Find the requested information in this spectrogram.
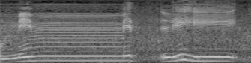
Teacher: میم اور نون کا ایک حرف بنا دیا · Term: ادغام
